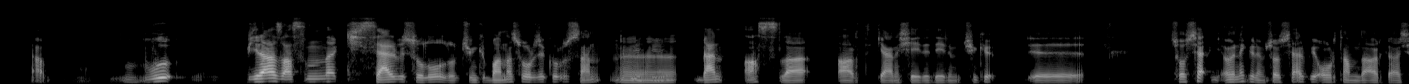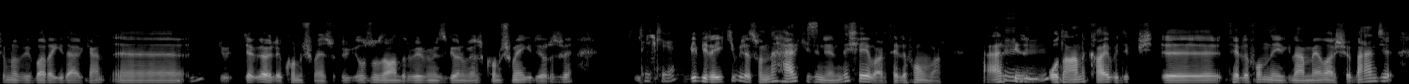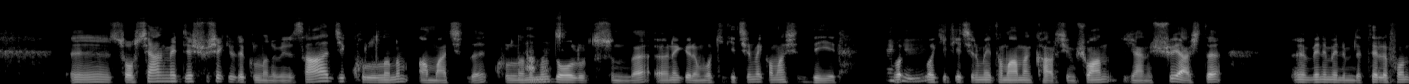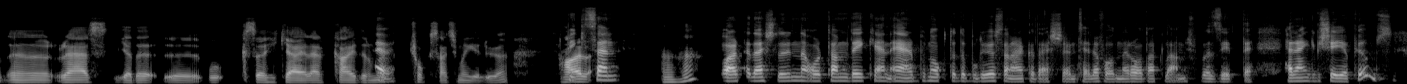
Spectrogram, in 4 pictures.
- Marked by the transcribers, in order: other background noise; "soru" said as "solu"; unintelligible speech
- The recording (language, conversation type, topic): Turkish, podcast, Sosyal medyanın ruh sağlığı üzerindeki etkisini nasıl yönetiyorsun?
